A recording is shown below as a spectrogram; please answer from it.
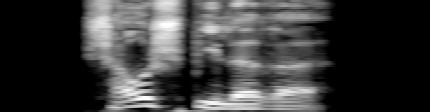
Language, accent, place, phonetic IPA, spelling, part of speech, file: German, Germany, Berlin, [ˈʃaʊ̯ˌʃpiːləʁə], schauspielere, verb, De-schauspielere.ogg
- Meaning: inflection of schauspielern: 1. first-person singular present 2. first/third-person singular subjunctive I 3. singular imperative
